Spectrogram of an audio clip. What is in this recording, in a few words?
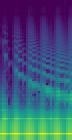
Flange Square, wavetables; Animoog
